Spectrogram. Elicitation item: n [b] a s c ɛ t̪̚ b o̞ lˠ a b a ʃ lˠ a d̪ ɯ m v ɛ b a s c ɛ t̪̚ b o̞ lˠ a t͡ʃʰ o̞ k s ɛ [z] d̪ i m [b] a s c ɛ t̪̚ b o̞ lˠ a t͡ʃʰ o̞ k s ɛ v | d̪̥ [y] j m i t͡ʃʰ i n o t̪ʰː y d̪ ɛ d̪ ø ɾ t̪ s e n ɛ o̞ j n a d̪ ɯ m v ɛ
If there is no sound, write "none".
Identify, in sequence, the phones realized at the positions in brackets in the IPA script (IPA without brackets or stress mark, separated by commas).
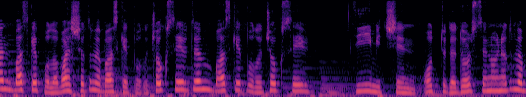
b, v, b, i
